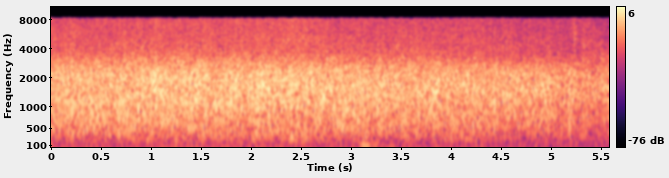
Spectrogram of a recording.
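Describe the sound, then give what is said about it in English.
An audience gives a last round of applause for the preacher at the close of a sermon, clapping steadily throughout, a dense wash of many hands blending into continuous applause with no talking over it. “Would you give him a last clap tonight?”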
